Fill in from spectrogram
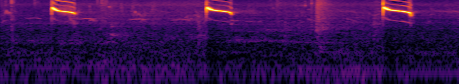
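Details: Small blue-eyed bird that sings every day: a clear high whistled note sliding downward, repeated three times about every one and a half seconds, with faint softer chirps between.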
